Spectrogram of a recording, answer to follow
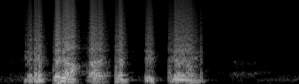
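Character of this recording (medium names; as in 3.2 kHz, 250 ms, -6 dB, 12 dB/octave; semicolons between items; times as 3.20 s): phasing stages 12, 0.73 Hz, lowest notch 230–1100 Hz; tremolo saw down 0.87 Hz, depth 80%; aliases and images of a low sample rate 1.5 kHz, jitter 20%; a shimmering, thickened sound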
